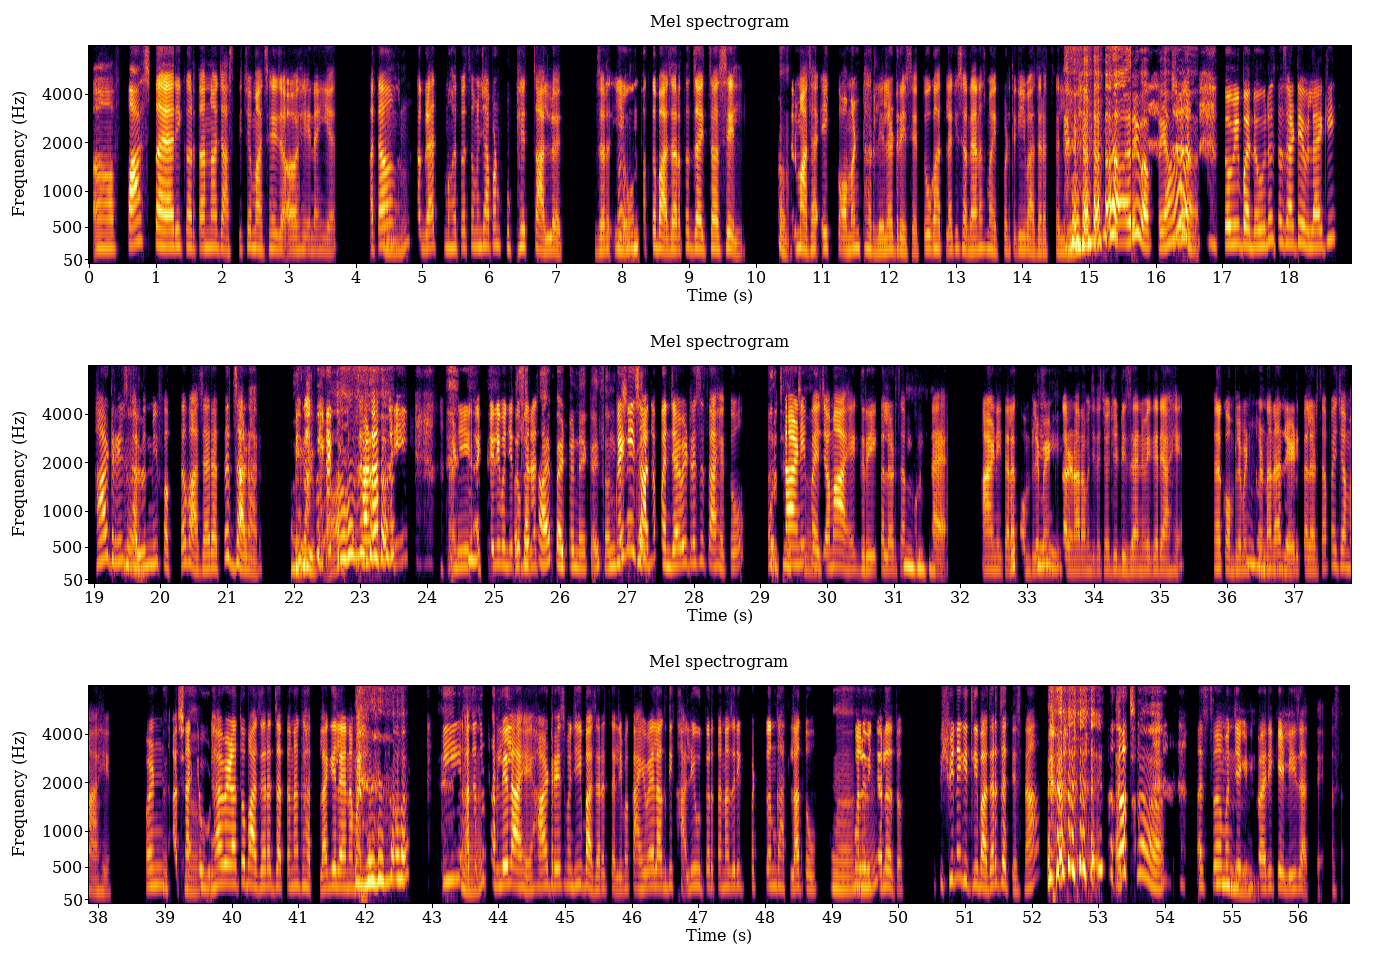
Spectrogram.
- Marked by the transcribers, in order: in English: "कॉमन"; laugh; laughing while speaking: "अरे बाप रे! हां"; laugh; other background noise; laughing while speaking: "मी बाकी कुठे जाणार नाही"; laughing while speaking: "वाह!"; laughing while speaking: "शकाल?"; background speech; laugh; laugh; tapping; laugh
- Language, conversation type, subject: Marathi, podcast, दररोज कोणते कपडे घालायचे हे तुम्ही कसे ठरवता?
